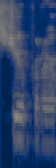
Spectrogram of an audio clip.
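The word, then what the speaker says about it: Jupyter: tries to pronounce it it's jupiter like the planet it's all open source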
